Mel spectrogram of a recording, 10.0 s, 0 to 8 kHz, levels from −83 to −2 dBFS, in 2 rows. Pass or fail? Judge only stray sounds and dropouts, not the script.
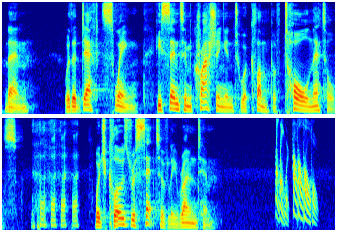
fail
